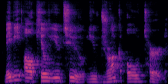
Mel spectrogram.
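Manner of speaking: slow, drawn-out mock menace; slow hammed-up bad-guy threat; cheesy villain threat. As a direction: ham up a nineties villain line slowly. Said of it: "Frank Miller at his".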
